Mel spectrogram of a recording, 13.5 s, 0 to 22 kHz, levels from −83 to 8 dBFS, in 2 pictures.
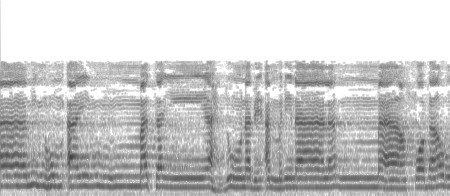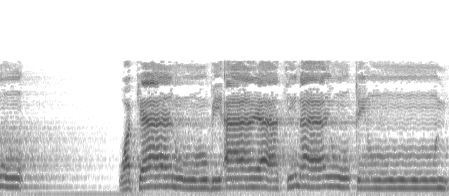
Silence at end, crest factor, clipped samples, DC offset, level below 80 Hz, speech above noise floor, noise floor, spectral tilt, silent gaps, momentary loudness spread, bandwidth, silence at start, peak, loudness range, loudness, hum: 0 s; 18 dB; under 0.1%; under 0.1%; -60 dBFS; 29 dB; -55 dBFS; -2 dB/octave; none; 9 LU; 6.4 kHz; 0 s; -8 dBFS; 4 LU; -25 LUFS; none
